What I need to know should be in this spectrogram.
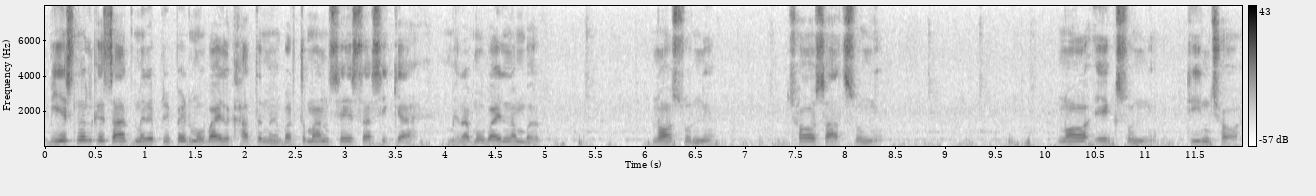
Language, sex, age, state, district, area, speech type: Hindi, male, 45-60, Madhya Pradesh, Chhindwara, rural, read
